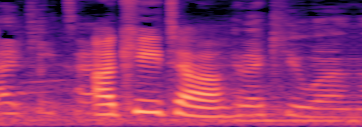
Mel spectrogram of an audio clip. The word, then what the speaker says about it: Aqita: Okay, how do I pronounce it? Kabita. And Aqita.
